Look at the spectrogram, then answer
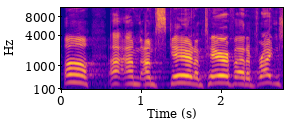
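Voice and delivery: loud, high-pitched mock panic; imagined fright. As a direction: stammer out an acted fright. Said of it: "When you think Mary's gonna say something like".

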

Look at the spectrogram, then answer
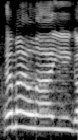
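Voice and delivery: high, loud laughing question. Real, not acted. Preacher laughing as he asks the crowd.

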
